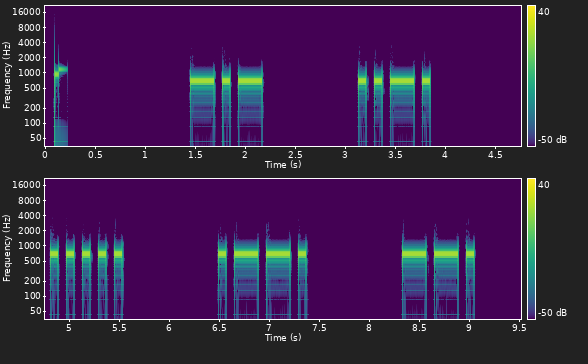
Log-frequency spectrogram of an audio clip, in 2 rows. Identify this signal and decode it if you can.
Morse code, heard as a keyed tone, about 15 wpm, spaced as for 7 wpm, 700 Hz. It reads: KF5PG
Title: USA Call Signs - 6 Characters - 4x Character Spacing - 15wpm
